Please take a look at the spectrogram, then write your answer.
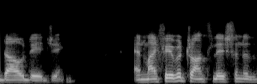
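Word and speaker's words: Tao Te Ching: i n g that's three words but it's pronounced dow daejing and my favorite translation is by stephen michelle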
